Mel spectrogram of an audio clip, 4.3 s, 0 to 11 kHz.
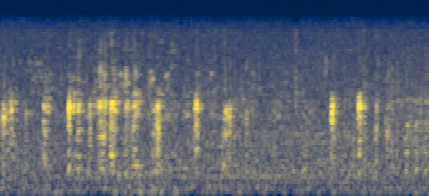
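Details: Mallards in January (11 January 2022) give soft, scattered quacks and low chatter, a few short nasal notes spaced irregularly over several seconds against a faint hiss.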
